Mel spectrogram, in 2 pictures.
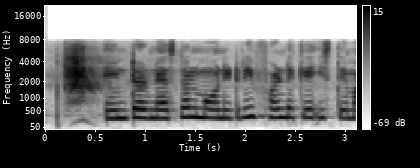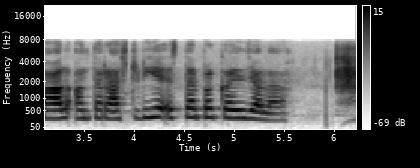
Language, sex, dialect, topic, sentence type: Bhojpuri, male, Southern / Standard, banking, statement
